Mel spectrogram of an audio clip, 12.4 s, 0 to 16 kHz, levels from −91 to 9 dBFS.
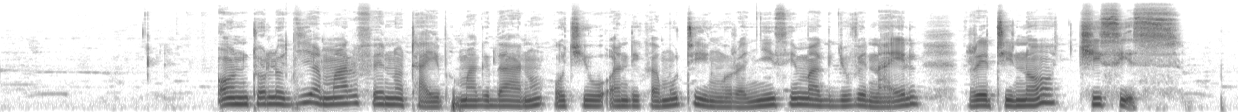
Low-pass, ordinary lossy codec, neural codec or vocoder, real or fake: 14.4 kHz; none; none; real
